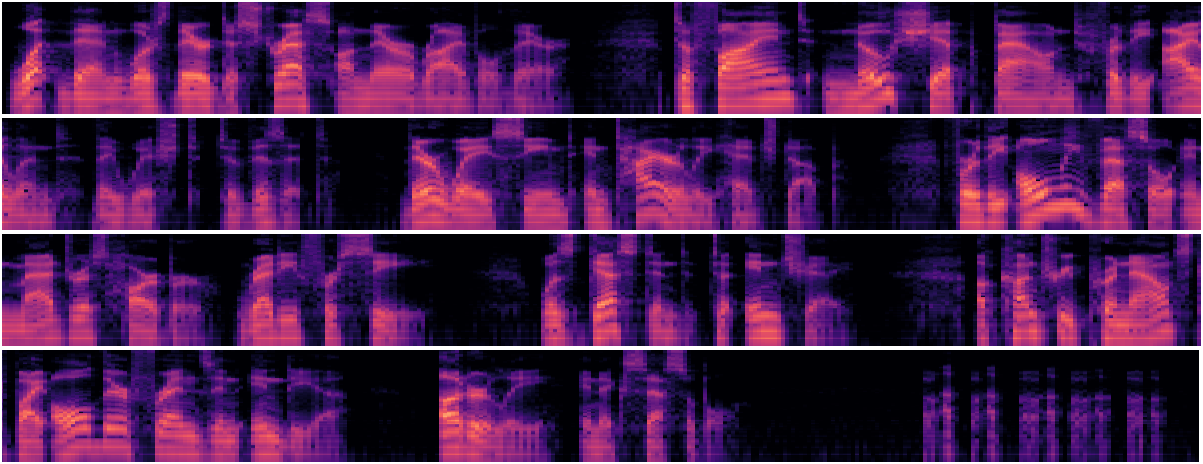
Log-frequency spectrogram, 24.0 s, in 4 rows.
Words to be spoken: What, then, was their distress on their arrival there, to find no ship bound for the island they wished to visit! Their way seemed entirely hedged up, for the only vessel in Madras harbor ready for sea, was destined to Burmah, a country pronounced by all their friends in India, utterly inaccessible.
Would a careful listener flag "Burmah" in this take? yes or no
yes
